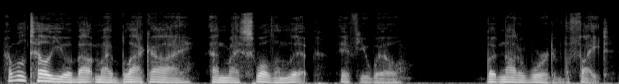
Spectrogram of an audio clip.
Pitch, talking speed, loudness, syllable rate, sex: 105 Hz, 215 wpm, -18 LUFS, 4.8 syllables/s, male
